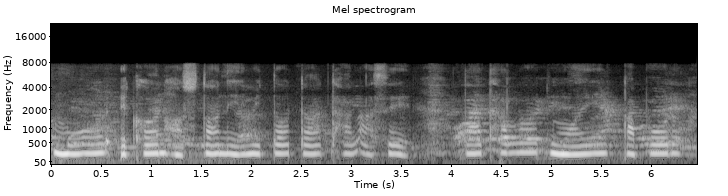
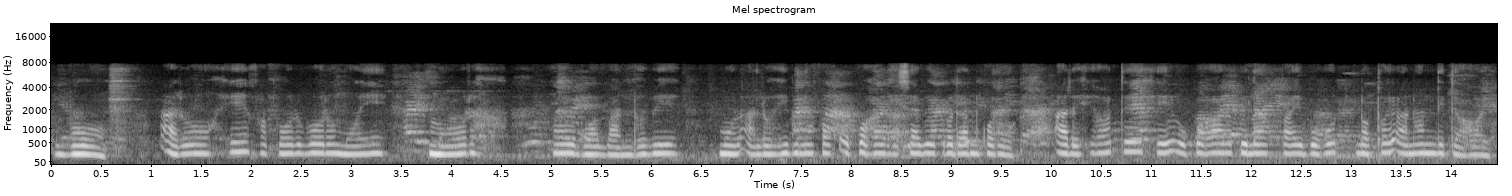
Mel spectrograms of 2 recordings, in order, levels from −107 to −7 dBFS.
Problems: none marked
